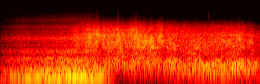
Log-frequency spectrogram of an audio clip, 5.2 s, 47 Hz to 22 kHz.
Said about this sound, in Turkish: Azerbaycan, Türkiye geniş kapsamlı ortak askeri tatbikatlar kapsamında düzenlenen Turas Kartalı 2020 tatbikatında F-16 savaş uçakları taktiksel uçuşlar gerçekleştirdi.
